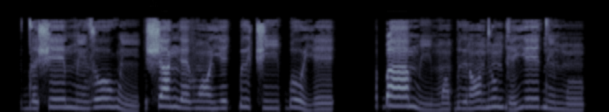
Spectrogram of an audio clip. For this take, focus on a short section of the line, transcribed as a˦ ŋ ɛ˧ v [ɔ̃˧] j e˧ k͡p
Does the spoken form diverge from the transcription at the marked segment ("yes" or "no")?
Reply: no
